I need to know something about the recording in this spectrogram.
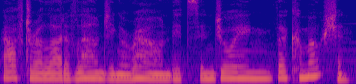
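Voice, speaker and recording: A woman voicing a gentle, devout young woman in a video game, speaking in a polite, formal and composed manner. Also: medium pitch, fairly even intonation, moderate pace, a little hiss or hum, natural voice. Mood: gently playful. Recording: music behind the voice.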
